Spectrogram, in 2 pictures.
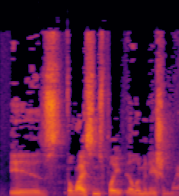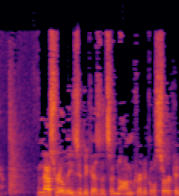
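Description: Here a man talks at a fairly quick pace with lively intonation. His tone is dark and mellow, and the background is quiet. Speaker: presenter. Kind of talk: tutorial. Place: garage.

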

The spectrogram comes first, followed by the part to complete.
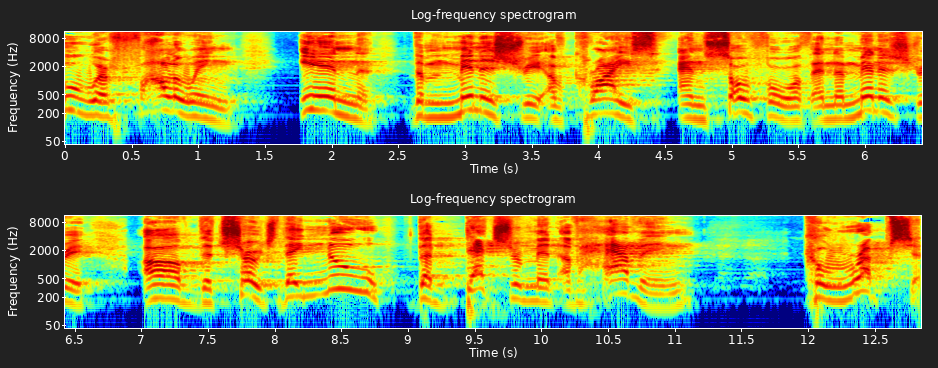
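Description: A man at a very slow pace, with lively intonation. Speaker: pastor. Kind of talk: sermon. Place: church. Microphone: podium.

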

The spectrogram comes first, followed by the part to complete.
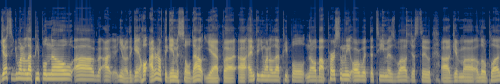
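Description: A fairly high-pitched man talking at a very fast pace against a quiet background. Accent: New York. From New York. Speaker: comedian and podcast host; podcast host. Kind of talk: casual interview. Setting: video call. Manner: halting. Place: home room.

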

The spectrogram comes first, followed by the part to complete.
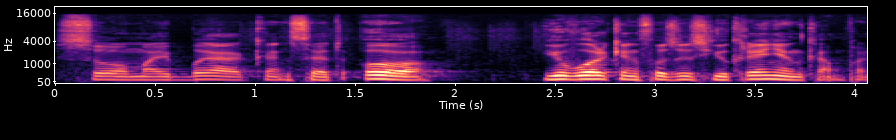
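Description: Over a quiet background, a man speaks at a fairly slow pace with a dark, mellow tone and monotone, flat intonation. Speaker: panelist. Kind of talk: panel presentation with slides. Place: hall. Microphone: handheld.

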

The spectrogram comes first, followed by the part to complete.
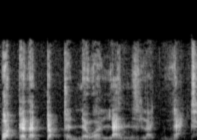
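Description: A put-on character voice at a moderate pace. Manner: cursing, rough, rambling.

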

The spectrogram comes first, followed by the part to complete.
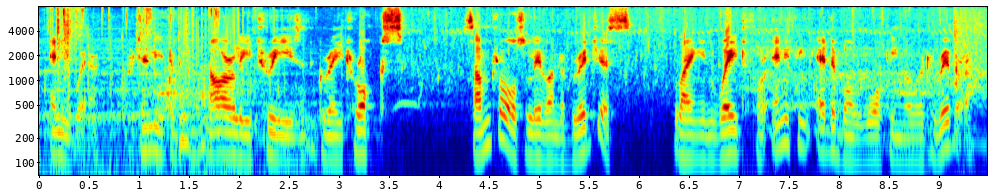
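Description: Over music in the background, a man speaks at a moderate pace in a medium pitch with ordinary pitch variation. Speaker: narrator. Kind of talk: folklore documentary narration.

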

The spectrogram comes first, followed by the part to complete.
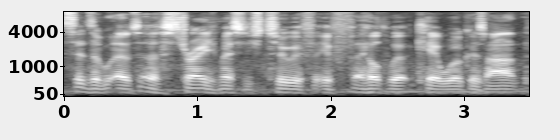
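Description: Fairly even intonation in an Australian accent, with light background noise. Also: man. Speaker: TV news presenter. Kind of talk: live TV news. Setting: studio. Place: studio.

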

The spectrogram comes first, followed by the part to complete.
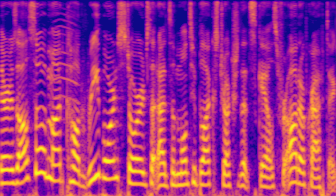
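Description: At a very fast pace, a woman with a medium-pitched voice speaks in an animated tone with lively intonation on a very clean recording with a silent background. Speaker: gaming YouTuber. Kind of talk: solo gameplay commentary. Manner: animated, excitable.

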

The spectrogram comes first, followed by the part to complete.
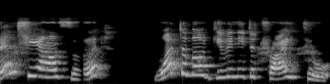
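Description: A woman's extremely high voice at a fairly quick pace, with very wide pitch swings and a quiet background. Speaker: club member. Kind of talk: prepared speech. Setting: video call. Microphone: video call.

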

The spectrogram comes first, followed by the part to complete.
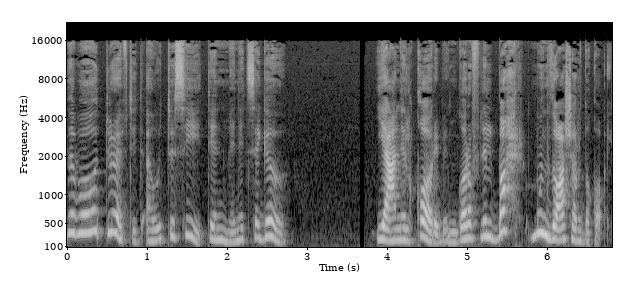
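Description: This woman's voice sits fairly high and moves in very wide pitch swings. She talks at a moderate pace. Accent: Egyptian. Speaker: English teacher. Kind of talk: language lesson tutorial.

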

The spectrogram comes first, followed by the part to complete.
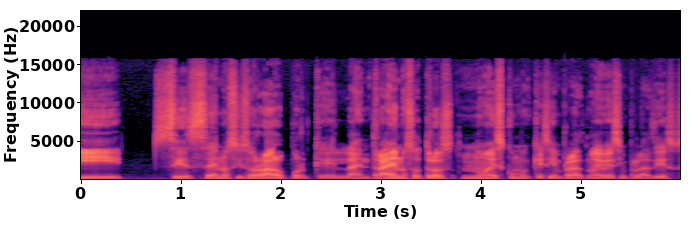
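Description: At a moderate pace, the voice stays monotone and flat, with a dry sound and no echo. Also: man, fairly low pitch for a man. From Tijuana, Mexico; Mexico. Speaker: exotic dancer; podcast guest. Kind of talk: casual interview chat. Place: studio. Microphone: studio mic.

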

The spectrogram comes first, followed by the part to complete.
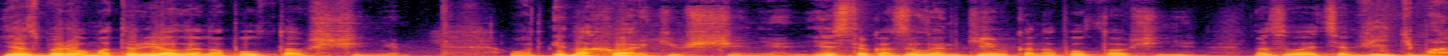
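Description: A man with a fairly high pitch speaks at a moderate speed, his pitch varying in an ordinary way. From Ukraine, Poltava region; Ukraine. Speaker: poet, war veteran; guest. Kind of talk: interview with poetry reading. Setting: studio. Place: studio. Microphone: lapel.

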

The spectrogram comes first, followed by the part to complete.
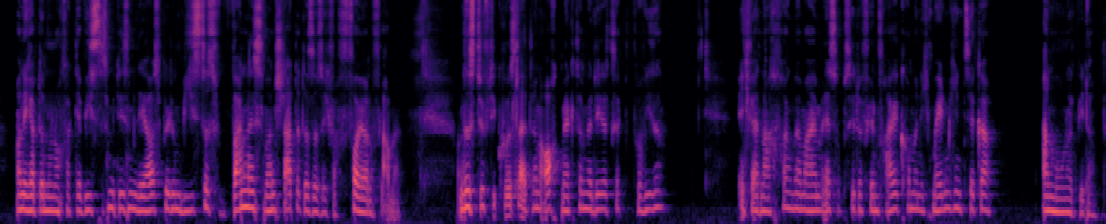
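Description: A woman with a fairly low pitch talks very fast with fairly even intonation. The background is quiet. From Austria. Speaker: executive assistant; guest. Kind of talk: casual interview. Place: studio. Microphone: studio mic.

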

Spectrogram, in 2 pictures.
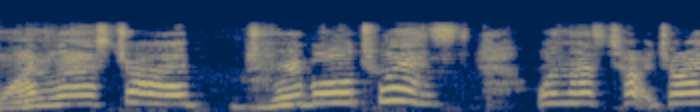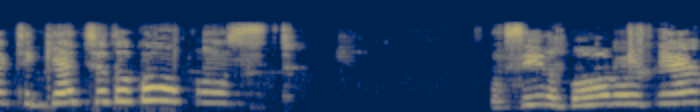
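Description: With lively intonation, a woman speaks at an extremely high pitch.

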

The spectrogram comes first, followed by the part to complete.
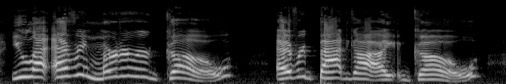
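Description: A woman speaks in a bright, sharp tone with a raised, projected voice. Her pitch swings very widely. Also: quiet background. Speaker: streamer commentator. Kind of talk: ranting commentary. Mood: angry, exasperated.

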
